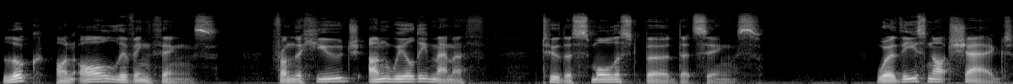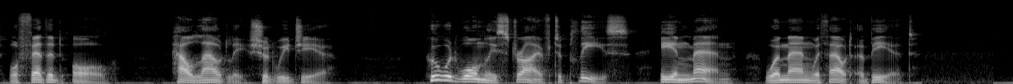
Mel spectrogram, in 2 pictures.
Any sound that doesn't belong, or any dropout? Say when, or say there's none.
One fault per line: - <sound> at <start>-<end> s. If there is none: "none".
none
